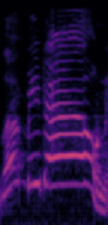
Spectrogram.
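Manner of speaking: acted child's scream, pitched way up. Retelling a kid at Disneyland: imitating a child screaming.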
